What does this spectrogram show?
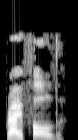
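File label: "rifled", British English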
